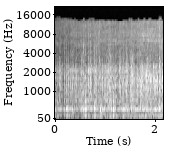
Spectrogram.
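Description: Battery-powered toy motors and gearboxes whirring steadily on a tabletop, with irregular clicking and rattling: a Baby Alive crawling doll's mechanism and small motorised Num Noms Go Go toys running.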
